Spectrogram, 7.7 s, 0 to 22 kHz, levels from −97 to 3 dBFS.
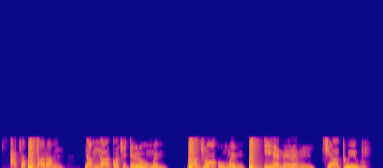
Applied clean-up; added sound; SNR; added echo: none; Snare drum; -2 dB; none.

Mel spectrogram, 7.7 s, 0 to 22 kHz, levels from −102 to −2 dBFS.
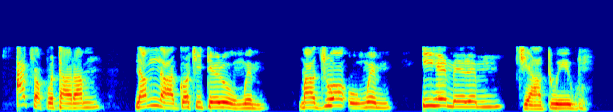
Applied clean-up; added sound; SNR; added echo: none; none; none; none.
